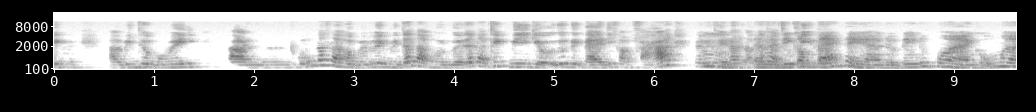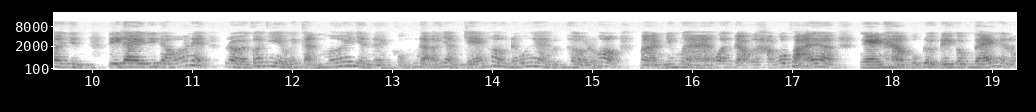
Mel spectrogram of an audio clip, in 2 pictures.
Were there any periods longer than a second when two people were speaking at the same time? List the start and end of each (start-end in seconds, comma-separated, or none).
6.5-7.8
